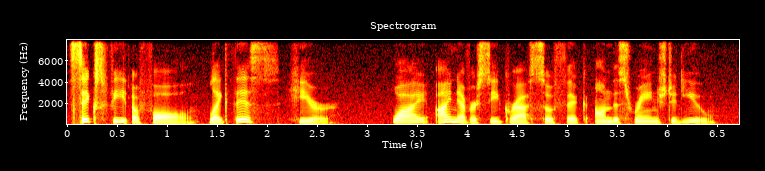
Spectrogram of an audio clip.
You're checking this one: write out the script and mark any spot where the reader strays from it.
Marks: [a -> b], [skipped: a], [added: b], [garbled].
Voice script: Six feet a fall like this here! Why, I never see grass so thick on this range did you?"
Six feet a fall like this here! Why, I never see grass so thick on this range did you?"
